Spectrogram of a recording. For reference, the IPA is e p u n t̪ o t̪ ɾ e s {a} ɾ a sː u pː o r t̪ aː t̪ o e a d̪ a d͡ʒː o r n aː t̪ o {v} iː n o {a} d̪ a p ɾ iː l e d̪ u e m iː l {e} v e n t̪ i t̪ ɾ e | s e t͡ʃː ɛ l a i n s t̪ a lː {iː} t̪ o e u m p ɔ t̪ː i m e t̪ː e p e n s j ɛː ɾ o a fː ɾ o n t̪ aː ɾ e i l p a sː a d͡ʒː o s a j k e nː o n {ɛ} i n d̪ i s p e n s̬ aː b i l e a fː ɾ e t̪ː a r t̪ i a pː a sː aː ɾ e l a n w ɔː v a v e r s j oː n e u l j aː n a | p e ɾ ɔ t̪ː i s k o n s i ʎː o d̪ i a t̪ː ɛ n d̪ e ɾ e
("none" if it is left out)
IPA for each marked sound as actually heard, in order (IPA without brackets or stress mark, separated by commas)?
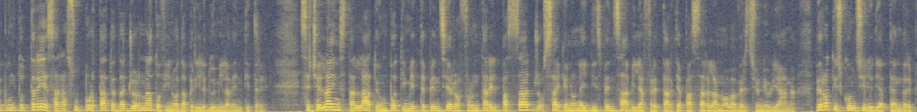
a, f, a, a, aː, ɛ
